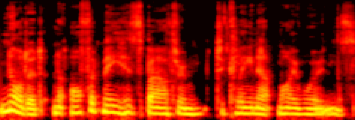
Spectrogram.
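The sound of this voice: In a low pitch and a fairly slow pace, a woman speaks with a dark, mellow tone and a slightly husky edge.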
